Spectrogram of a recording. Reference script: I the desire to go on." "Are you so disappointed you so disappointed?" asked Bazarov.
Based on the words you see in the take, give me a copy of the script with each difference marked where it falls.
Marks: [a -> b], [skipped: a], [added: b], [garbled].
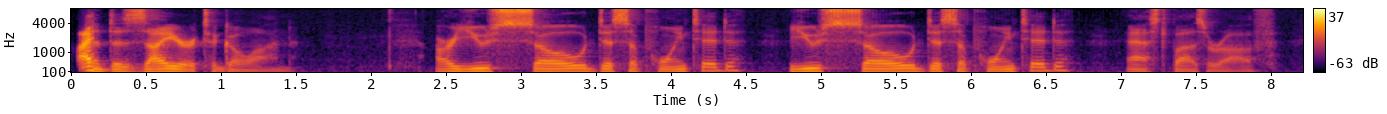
I the desire to go on." "Are you so disappointed you so disappointed?" asked Bazarov.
